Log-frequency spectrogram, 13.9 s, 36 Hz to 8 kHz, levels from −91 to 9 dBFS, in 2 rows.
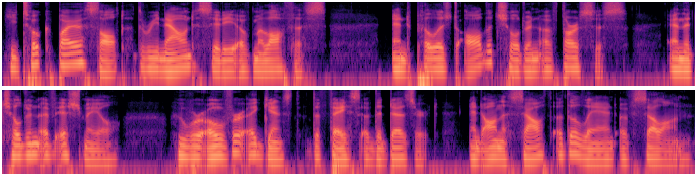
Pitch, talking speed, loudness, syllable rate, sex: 105 Hz, 175 wpm, -21 LUFS, 5.1 syllables/s, male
